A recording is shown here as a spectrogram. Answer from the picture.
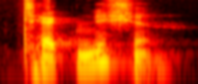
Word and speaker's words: technician: or this word technician we see the letter c before I a so we know the C is pronounced with the sh sound like shoes and show technician we also see the CH make the k sound Tech Nation technician I know my technician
